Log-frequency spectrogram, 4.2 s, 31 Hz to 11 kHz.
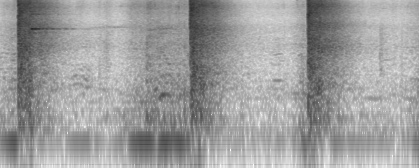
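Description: Three handgun shots, the first about 1.7 s before the second and the second about 1.2 s before the third, each ringing out briefly off the walls of the shooting bay.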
